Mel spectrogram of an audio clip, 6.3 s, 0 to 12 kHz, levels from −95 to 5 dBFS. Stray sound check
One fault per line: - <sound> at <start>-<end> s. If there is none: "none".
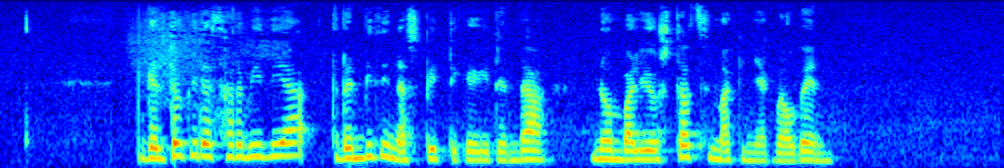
none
